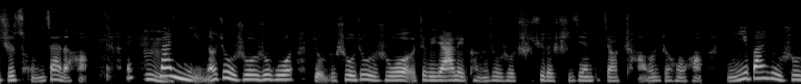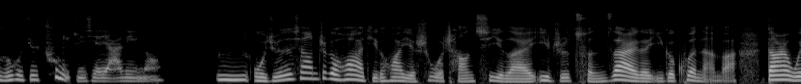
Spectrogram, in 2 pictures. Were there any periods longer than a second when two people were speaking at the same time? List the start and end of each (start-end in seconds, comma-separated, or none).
none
